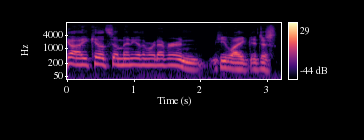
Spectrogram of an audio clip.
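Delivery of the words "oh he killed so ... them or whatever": put-on higher, quick kid voice; lightly voiced child, pitched up; imitated kid. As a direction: mimic a kid piping up. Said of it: "And he's like".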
